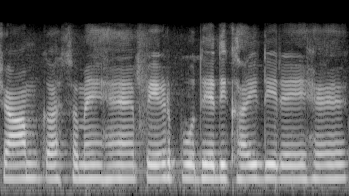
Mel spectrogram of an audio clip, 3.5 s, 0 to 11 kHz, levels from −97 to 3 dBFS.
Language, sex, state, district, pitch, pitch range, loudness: Hindi, female, Haryana, Charkhi Dadri, 200 Hz, 195-205 Hz, -16 LUFS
